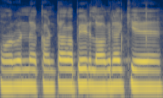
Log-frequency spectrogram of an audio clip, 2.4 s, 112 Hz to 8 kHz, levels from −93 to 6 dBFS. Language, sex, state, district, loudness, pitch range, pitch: Rajasthani, male, Rajasthan, Churu, -12 LUFS, 185-195 Hz, 190 Hz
